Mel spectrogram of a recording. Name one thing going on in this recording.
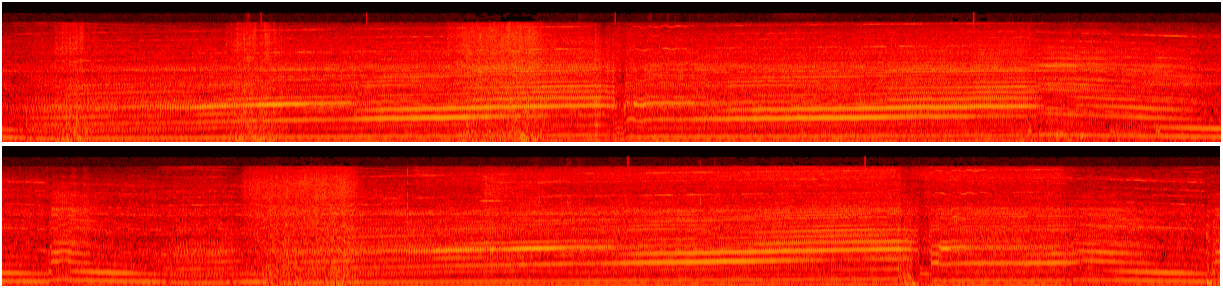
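A racing car engine roars loudly, rising in pitch as it speeds up and dropping with each gear change.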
